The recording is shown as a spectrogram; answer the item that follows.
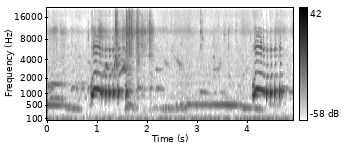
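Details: Singing local zebra dove used to lure others into song: two phrases, each starting with a high clipped note and running into fast pulsed cooing, separated by a steady low drawn-out tone and faint clicks.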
